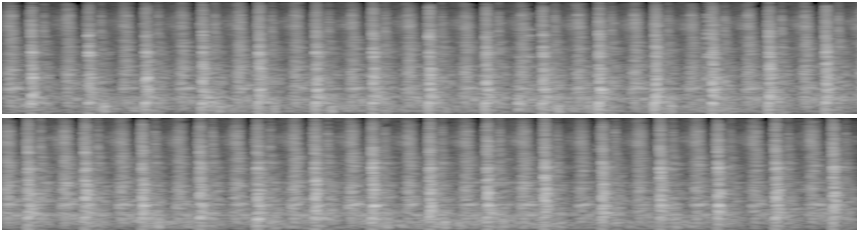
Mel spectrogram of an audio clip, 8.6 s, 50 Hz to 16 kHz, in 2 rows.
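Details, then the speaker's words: 1926 Ruston Hornsby single-cylinder engine, first start in 5 or 6 years, mixture adjusted from too rich; slow even thumping about three and a half beats a second, no stumbles; normal running. "Good, considering it has been running for 5 or 6 years. 5 or 6 years? Yeah. That's first start in 5 or 6 years, right?"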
